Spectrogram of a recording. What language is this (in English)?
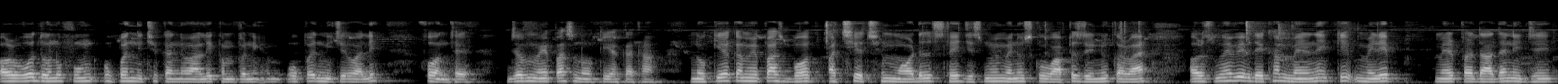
Hindi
